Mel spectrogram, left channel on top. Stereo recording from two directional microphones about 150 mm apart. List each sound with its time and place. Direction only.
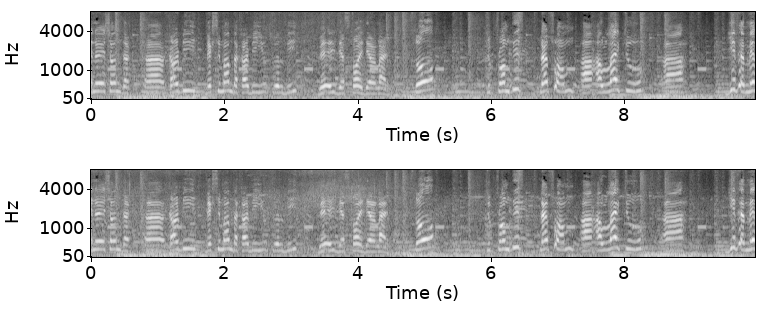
0.1 s speech: 25° left (ahead or behind)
